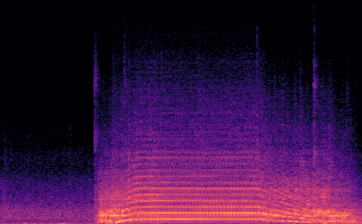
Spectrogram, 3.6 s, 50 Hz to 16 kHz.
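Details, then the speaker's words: Whirlpool WED4900XW0 electric dryer starts with a harsh, buzzy, raspy grinding drone. Debris fell down the lint screen into the blower wheel, and the fix is to disassemble from the rear and remove the debris. "obviously we hear the grinding noise uh from experience I'm familiar with the problem uh something fell down the lint screen here and uh is into where the blower wheel is"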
